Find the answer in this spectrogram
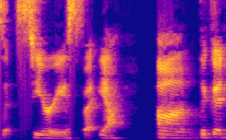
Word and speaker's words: Ceres: So, I say series because it's where we get the word cereal from.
